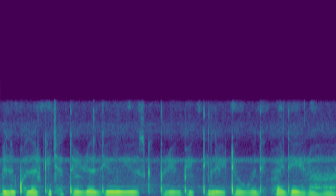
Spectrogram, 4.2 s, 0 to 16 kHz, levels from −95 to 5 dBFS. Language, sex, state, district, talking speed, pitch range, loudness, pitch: Hindi, female, Bihar, Saran, 240 wpm, 205-210 Hz, -20 LUFS, 210 Hz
